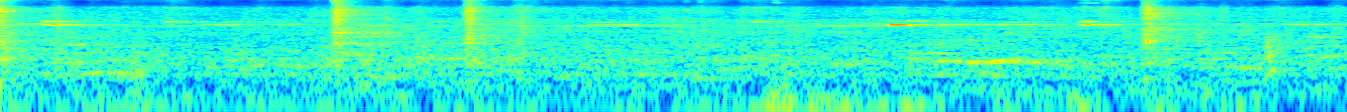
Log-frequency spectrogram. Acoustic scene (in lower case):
subway station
